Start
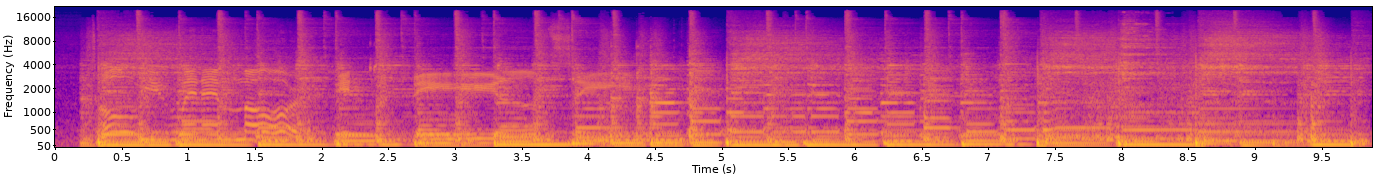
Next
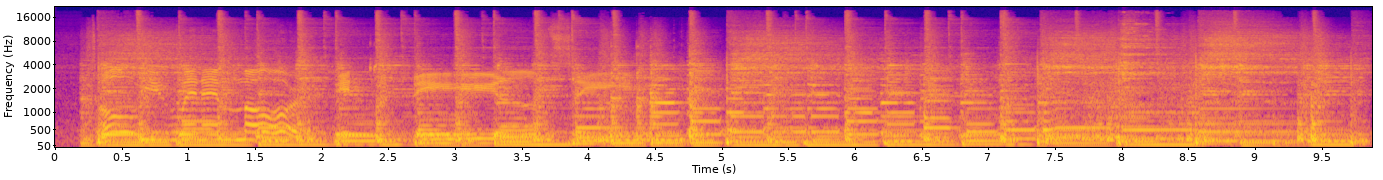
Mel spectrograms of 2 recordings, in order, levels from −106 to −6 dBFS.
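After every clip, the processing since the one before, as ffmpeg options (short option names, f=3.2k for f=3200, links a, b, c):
-filter_complex "[0:a]acrossover=split=170[a][b];[a]alimiter=level_in=2dB:limit=-24dB:level=0:latency=1:release=488,volume=-2dB[c];[b]acontrast=67[d];[c][d]amix=inputs=2:normalize=0,volume=6dB"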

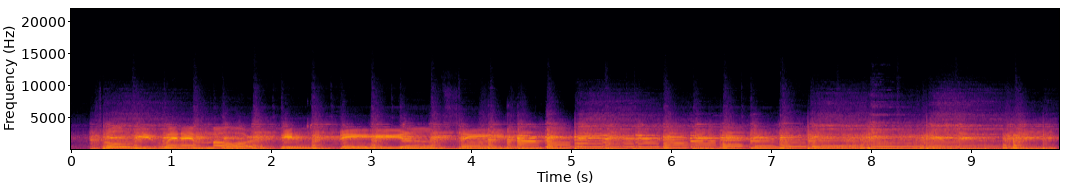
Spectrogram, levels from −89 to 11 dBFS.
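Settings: -af "lowpass=f=1.9k:t=q:w=4.6,volume=-2.5dB"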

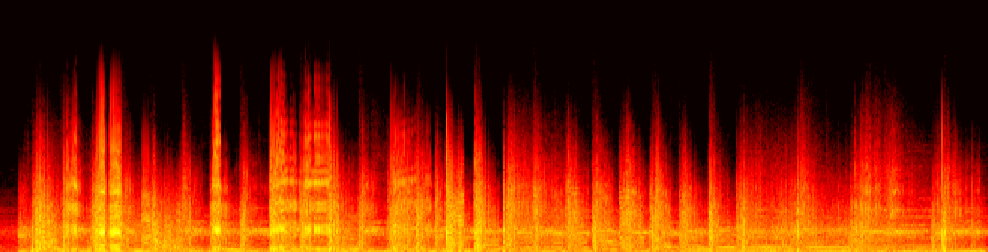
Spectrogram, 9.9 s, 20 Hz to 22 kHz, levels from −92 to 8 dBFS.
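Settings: -af "aeval=exprs='0.891*(cos(1*acos(clip(val(0)/0.891,-1,1)))-cos(1*PI/2))+0.282*(cos(7*acos(clip(val(0)/0.891,-1,1)))-cos(7*PI/2))':c=same,volume=-2dB"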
